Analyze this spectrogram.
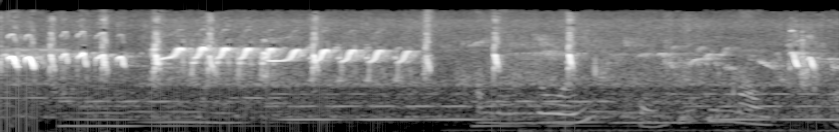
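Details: Lure recording of common greenshank for netting migrants at night. Fast runs of high, clipped whistled notes in two bursts, then scattered lone notes with faint lower sliding sounds and a constant low hum.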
